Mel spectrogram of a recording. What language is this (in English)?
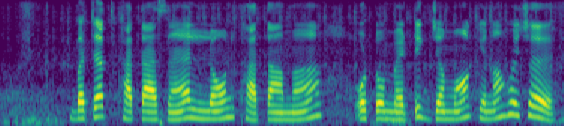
Maithili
